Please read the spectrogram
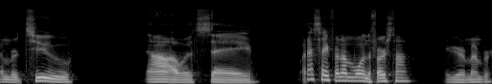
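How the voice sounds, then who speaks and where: On a very clean recording with a silent background, a medium-pitched man with an American accent sounds animated, his pitch varying an ordinary amount in a dry, close sound with no echo. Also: fairly quick pace. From US South, Louisiana (Baton Rouge). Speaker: esports player and analyst. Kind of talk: interview. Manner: fast.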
